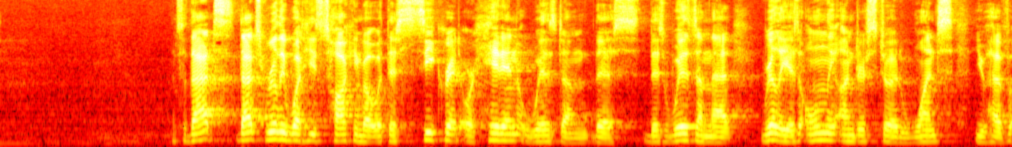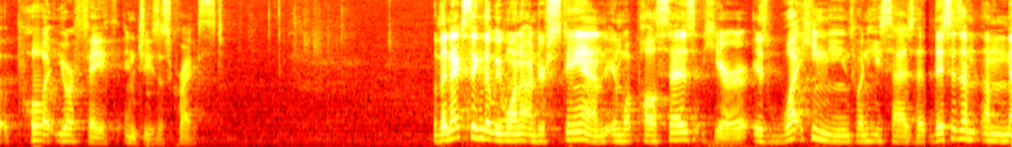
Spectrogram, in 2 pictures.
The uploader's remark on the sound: Preached on October 17, 2021 at Liberty Grace Church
